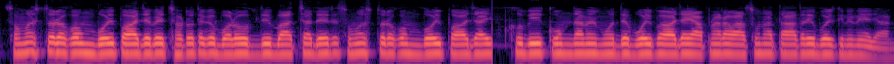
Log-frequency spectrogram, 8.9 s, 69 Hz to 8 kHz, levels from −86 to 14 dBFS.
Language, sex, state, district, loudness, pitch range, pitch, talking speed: Bengali, male, West Bengal, Paschim Medinipur, -22 LUFS, 150-160 Hz, 155 Hz, 200 wpm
